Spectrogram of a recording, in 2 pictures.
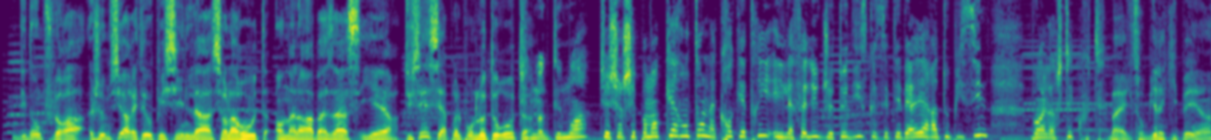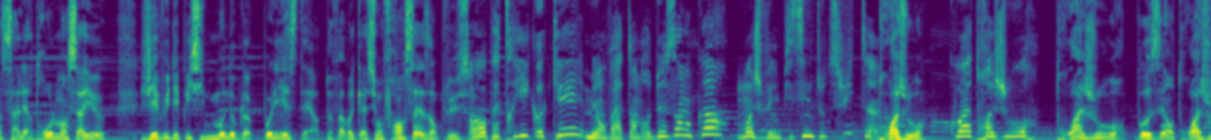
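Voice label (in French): spot, spots radio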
